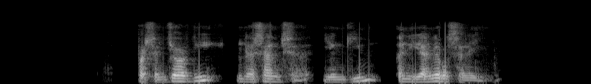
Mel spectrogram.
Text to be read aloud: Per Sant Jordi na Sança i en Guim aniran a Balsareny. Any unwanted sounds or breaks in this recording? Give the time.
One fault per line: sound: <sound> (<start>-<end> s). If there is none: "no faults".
no faults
